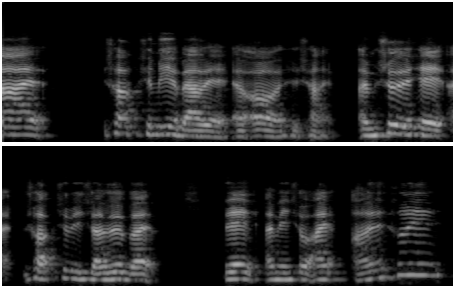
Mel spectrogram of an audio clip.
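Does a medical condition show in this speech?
Yes: head and neck cancer; stage four, surgery, radiation, cisplatin chemotherapy.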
